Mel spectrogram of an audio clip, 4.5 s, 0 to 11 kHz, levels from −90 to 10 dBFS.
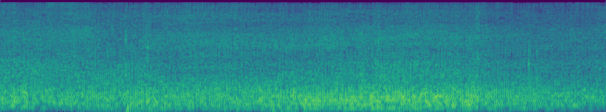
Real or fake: fake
